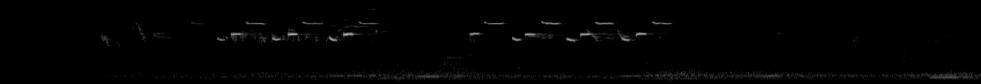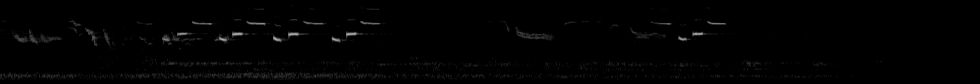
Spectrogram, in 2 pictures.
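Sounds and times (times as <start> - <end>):
softer bird sounds: 1.0 - 13.8, 14.4 - 18.1
Great tit singing: 2.1 - 3.9, 4.7 - 6.7, 11.2 - 13.6, 16.0 - 17.1.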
